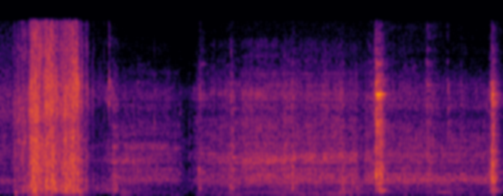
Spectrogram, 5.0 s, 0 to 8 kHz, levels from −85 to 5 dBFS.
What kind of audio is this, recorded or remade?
recorded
